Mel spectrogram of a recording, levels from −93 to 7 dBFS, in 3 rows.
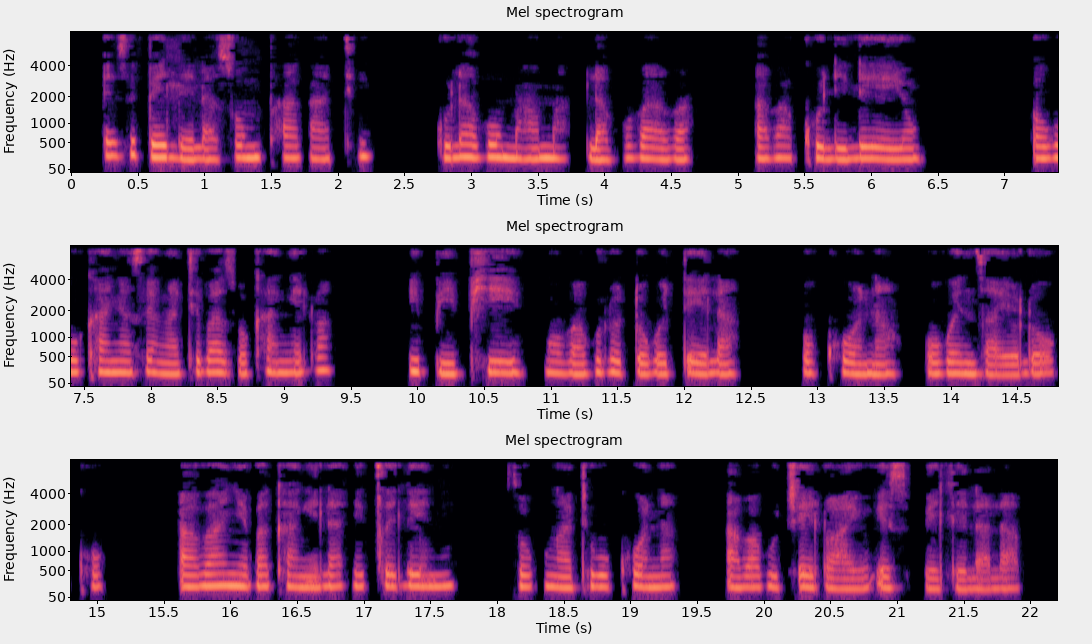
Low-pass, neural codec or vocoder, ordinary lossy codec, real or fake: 7.2 kHz; none; MP3, 32 kbps; real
